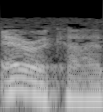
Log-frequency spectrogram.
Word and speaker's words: Arykai: there you go my youtube channel name is Eric I by the way well ary k AI oh that's how to pronounce it that's how okay cool yeah and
